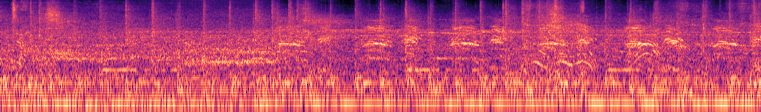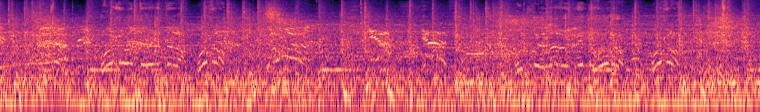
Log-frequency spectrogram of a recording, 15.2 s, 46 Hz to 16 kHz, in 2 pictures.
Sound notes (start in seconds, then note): 6.1 crowd Cheering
